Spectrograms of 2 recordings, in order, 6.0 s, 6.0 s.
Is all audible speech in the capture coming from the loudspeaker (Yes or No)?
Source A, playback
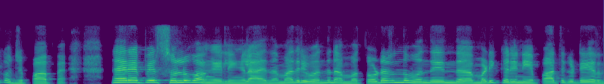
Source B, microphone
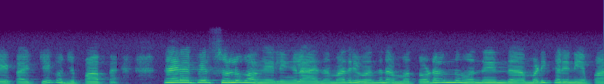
Yes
